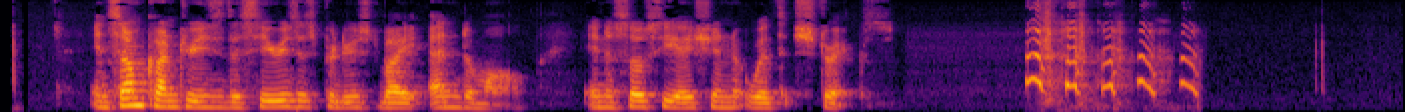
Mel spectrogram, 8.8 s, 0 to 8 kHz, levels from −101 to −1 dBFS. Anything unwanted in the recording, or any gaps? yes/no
yes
